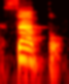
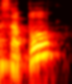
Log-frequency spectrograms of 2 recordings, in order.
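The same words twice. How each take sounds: First: "sapo" with the force on the first syllable, SA-po; "sapo" stressed on the "sa", falling away. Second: "sapo" said as sa-PÓ, rising on the last syllable; "sapo" with a high, stressed final "po". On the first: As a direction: hit "sa" in "sapo", let "po" fall. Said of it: "porque la fuerza está ahí". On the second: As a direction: throw the stress onto the "o" of "sapo". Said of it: "tendría que ponerle la tilde en la O". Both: Shown as a demonstration.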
